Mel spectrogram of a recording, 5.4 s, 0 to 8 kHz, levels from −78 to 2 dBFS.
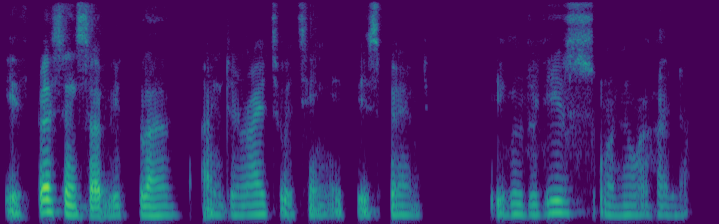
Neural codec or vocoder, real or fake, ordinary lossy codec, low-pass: codec, 16 kHz, 2 kbps, FunCodec, trained on Chinese and English, 25 frames a second; fake; none; none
